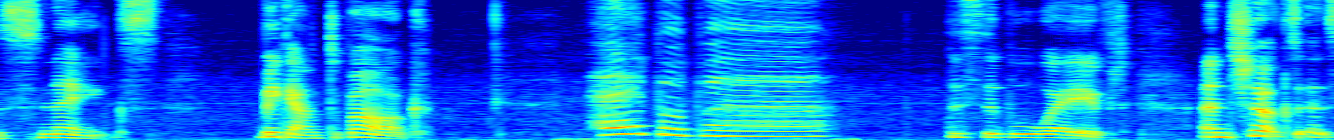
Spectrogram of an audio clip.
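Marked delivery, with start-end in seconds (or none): 2.9-4.1 dog talk. Acted. Sibyl greeting the guard dog.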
